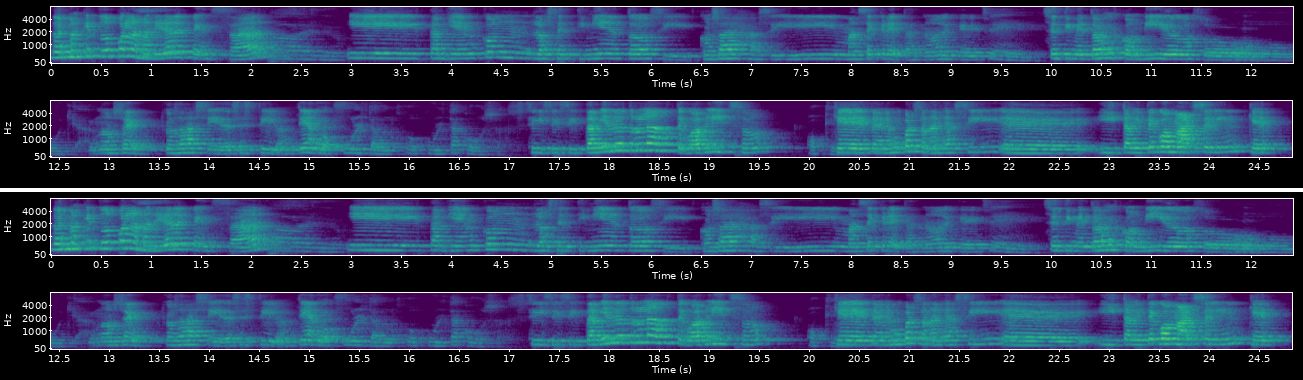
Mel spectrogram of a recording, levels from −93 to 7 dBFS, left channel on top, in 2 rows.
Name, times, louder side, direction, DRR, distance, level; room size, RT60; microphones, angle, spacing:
voice 1, 0.0-2.1 3.0-9.3 10.0-12.1 12.8-15.2 17.2-19.5 20.3-24.6, left 1 dB, 60° left, -2 dB, 2.2 m, -28 dB
voice 2, 2.2-2.9 9.4-9.8 11.8-12.8 15.1-17.2 20.0-20.7, equal, 20° left, 0 dB, 0.7 m, -44 dB
8.7 x 3.6 x 4.8 m, 0.76 s
head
